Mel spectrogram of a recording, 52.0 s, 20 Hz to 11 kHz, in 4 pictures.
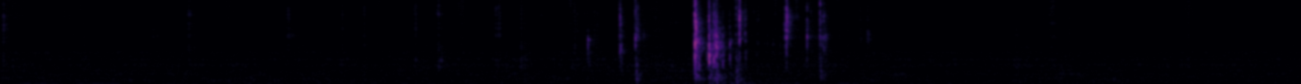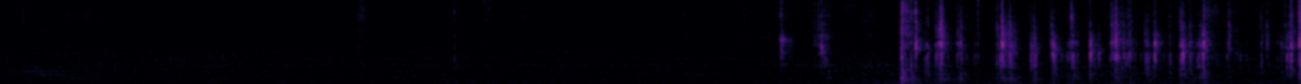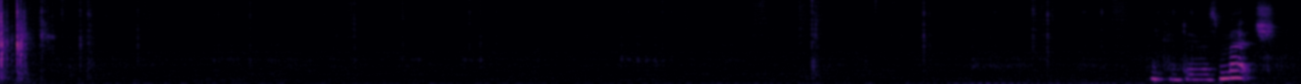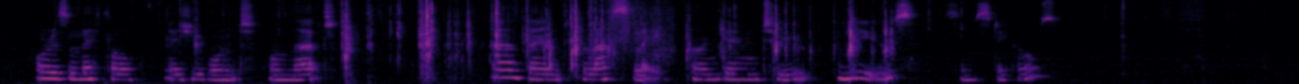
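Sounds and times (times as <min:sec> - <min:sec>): plastic pen caps clicking: 0:45.9 - 0:48.1.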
